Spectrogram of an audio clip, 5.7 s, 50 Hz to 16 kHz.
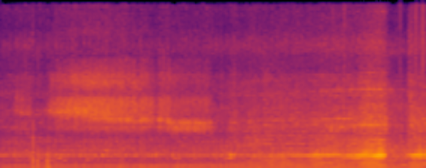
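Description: Kawasaki Ninja RR 150's two-stroke single-cylinder engine under the rider, pulling with its pitch rising steadily for several seconds, then dropping sharply near the end as it shifts up a gear and carries on.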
